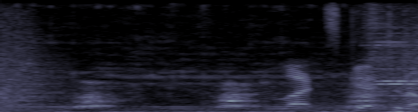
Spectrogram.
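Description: A dog at home gives a few quiet, faint yips and barks in the background, short irregular calls spread over two seconds.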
